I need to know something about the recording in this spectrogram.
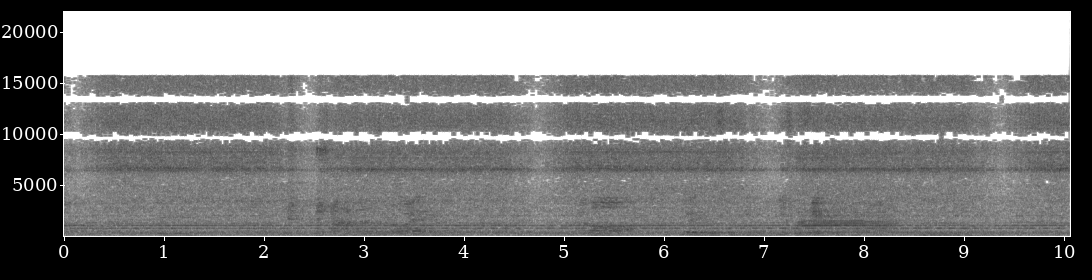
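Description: Wide-format roll-to-roll UV printer running, its printhead carriage shuttling back and forth along the gantry with a steady mechanical whir and a constant high whine.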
